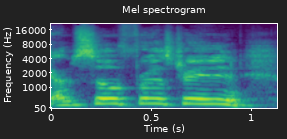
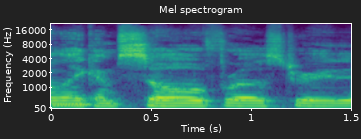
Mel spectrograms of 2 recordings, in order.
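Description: First: It is said in a bright, cheerful way. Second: It is said in a gloomy, mopey way. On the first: The person is frustrated but still encouraged. "there is sort of a winsome spirit to you" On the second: The person is truly discouraged. "oh, I'm down in the dumps Eeyore"

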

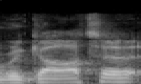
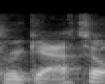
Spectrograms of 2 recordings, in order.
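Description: First: The word has an American pronunciation. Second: The word has a British pronunciation.

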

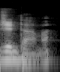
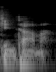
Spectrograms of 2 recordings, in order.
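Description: First: The name begins with a j sound. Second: The name begins with a hard g sound. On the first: The speaker calls it wrong. "I said it like it's gin and juice" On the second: The speaker calls it right. "I think it probably is Gintama"

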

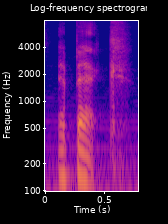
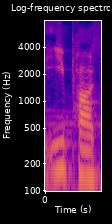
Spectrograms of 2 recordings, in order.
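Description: First: The second syllable sounds like 'ick'. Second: The second syllable sounds like 'ock'. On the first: The speaker calls it right. "it is pronounced Epic. E-P-E-K" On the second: The speaker calls it wrong. "I look at it and I say Epoch"

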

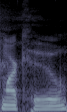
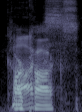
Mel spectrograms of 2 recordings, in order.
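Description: First: The name ends with a French-style oo sound. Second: The name ends with a clear ks sound. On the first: The speaker calls it wrong. "He tries to say it's Marcou" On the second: The speaker calls it right. "That's the correct pronunciation"

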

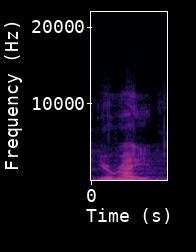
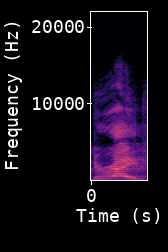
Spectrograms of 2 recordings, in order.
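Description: First: It is said in a gentle, milder tone. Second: It is said in a harsh, savage tone.

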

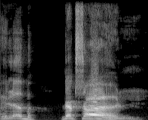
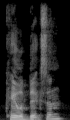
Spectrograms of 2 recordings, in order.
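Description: First: It is said in a monster-like voice. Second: It is said in a plain voice.

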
